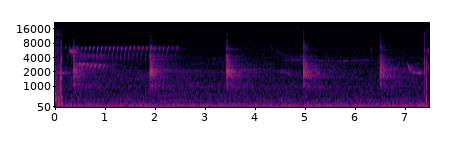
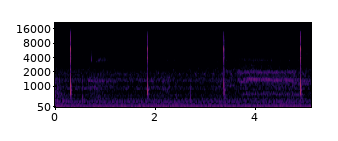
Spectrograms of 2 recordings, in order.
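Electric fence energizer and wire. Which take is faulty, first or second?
first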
